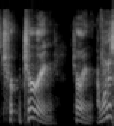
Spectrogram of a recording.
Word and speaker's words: Turing: Alan, I'm going to say his name wrong. It's Turing.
